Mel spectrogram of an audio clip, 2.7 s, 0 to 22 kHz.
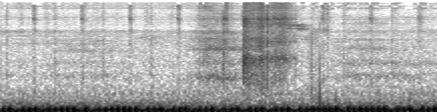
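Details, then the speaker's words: T4 engine at idle after revving, warning light flashing: idle stumbles with an uneven chug about three beats a second, dropping out now and then; misfire at idle, slightly better with revs. "so you ask right there it goes [Music] horrible misfire [Music] now flashing light"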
